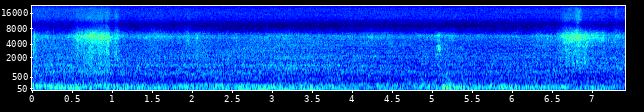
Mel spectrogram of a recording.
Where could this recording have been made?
in a residential area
